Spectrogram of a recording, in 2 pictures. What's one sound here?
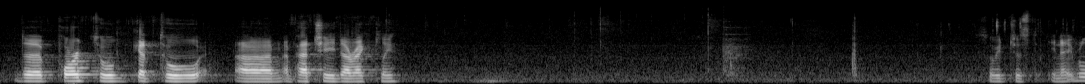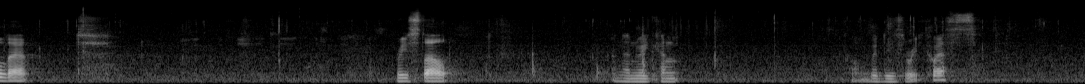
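A man speaks calmly into a microphone, in pauses.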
